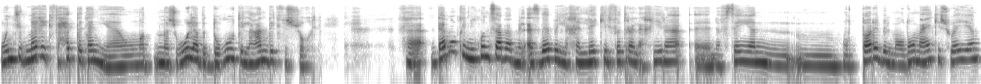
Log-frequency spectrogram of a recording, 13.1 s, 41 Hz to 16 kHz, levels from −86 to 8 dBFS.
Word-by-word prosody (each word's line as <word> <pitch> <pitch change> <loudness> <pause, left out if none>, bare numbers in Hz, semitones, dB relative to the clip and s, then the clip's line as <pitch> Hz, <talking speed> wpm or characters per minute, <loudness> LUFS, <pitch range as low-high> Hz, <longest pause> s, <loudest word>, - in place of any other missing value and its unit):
وأنتِ 235 +6 +4
دماغِك 270 +4 +2
في 265 - -7
حتة 250 -2 -2
تانية 190 -9 +1
ومض 160 +2 -4
مشغولة 185 +7 +2
بالضغوط 205 +6 -1
اللي 185 -3 0
عندِك 205 +3 0
في 195 -2 -19
الشغل. 150 -3 -7 1.1
فده 185 - 0
ممكن 340 -7 +1
يكون 275 +4 +4
سبب 255 -4 +4
من 185 - +3
الأسباب 190 +6 +2
اللي 200 -5 +1
خلّاكِ 195 +3 +1
الفترة 200 +1 -2
الأخيرة 195 +3 -3 0.4
آآ، 75 -2 -5
نفسيًا 200 - -2 1.2
مضطرب 210 - +1
الموضوع 180 +1 -1
معاكِ 215 +3 -1
شويّة 230 +3 -2
205 Hz, 130 wpm, -23 LUFS, 180-235 Hz, 1.2 s, وأنتِ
